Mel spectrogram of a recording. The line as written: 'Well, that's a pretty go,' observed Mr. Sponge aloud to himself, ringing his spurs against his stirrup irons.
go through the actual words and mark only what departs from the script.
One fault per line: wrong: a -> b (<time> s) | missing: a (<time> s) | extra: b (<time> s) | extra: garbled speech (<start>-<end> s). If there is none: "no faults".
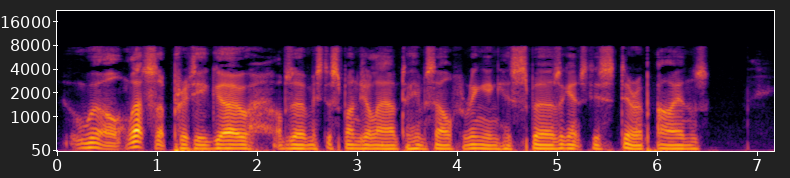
no faults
